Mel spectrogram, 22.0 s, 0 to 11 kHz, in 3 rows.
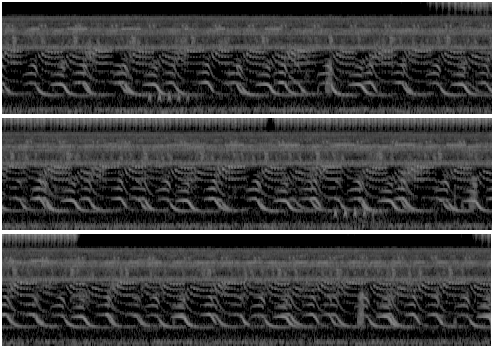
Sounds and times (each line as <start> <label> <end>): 0.0 crickets singing 22.0
0.0 frogs 22.0
0.0 toads 22.0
